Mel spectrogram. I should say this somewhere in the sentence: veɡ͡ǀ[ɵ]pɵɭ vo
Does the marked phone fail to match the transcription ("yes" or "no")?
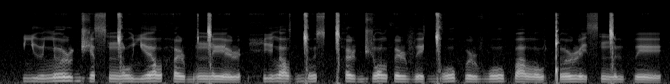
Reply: yes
